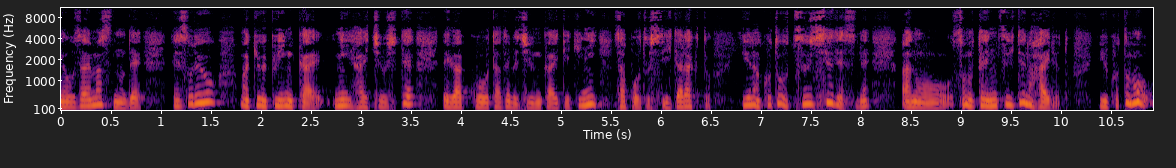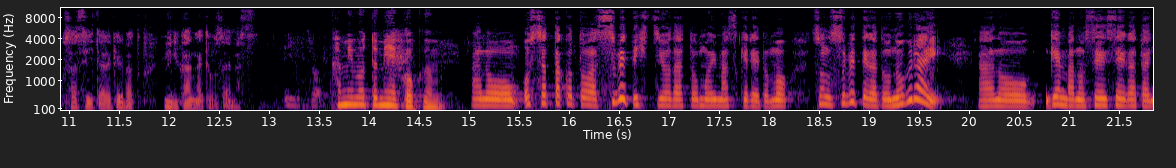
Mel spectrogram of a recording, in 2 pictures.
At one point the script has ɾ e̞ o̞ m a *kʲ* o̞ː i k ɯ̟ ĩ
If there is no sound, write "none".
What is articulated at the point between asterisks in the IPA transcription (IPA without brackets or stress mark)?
kʲ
